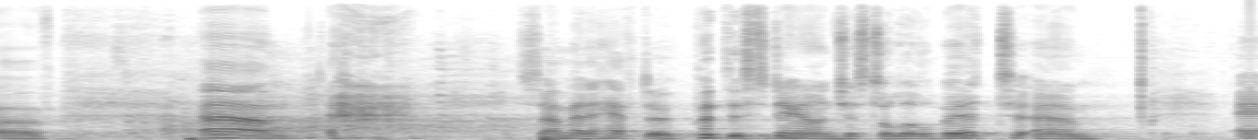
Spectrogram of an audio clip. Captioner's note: audience laughter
